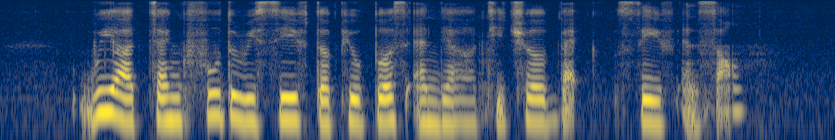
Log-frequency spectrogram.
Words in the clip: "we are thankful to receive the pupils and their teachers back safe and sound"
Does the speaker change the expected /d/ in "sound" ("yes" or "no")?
yes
